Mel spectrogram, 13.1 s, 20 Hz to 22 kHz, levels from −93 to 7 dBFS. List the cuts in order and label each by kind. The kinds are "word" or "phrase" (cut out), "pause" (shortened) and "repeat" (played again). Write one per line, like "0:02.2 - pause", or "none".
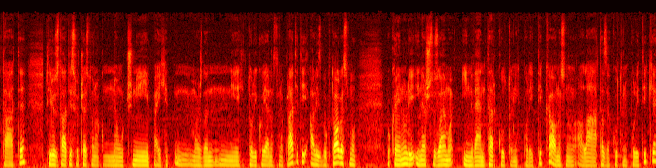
0:02.0 - phrase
